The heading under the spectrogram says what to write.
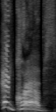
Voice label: headcrabs, female; Half-Life 2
